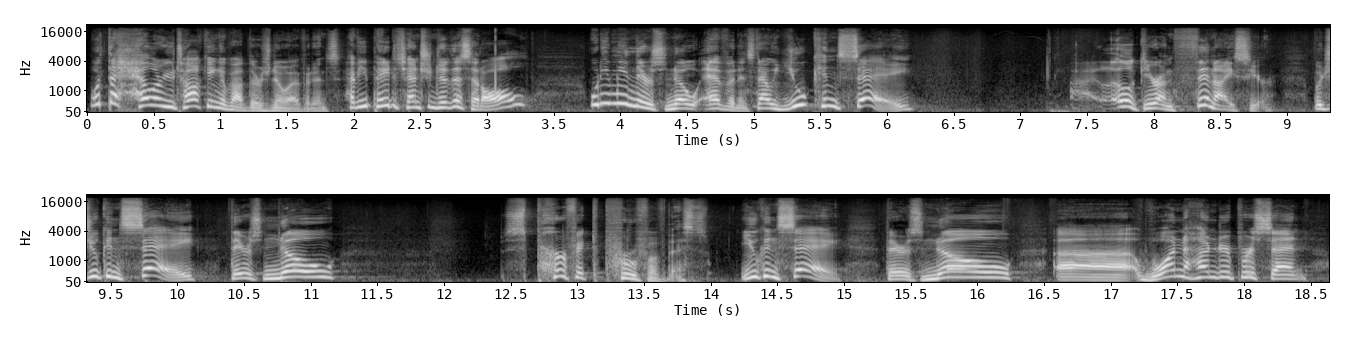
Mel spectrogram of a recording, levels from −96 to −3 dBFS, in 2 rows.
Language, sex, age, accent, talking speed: English, male, 40-59, American, 170 wpm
